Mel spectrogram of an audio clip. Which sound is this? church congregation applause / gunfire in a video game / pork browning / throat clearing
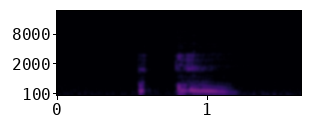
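throat clearing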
